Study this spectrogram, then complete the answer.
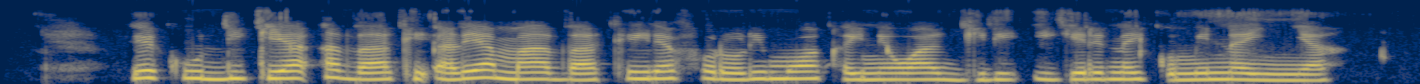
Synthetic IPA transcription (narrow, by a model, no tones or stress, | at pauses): ekudikeaʔaðakiʔaleamaːðakeiɾefoɾoɾimwakainewaɡiɾiiɣeɾenaikominaiɲa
